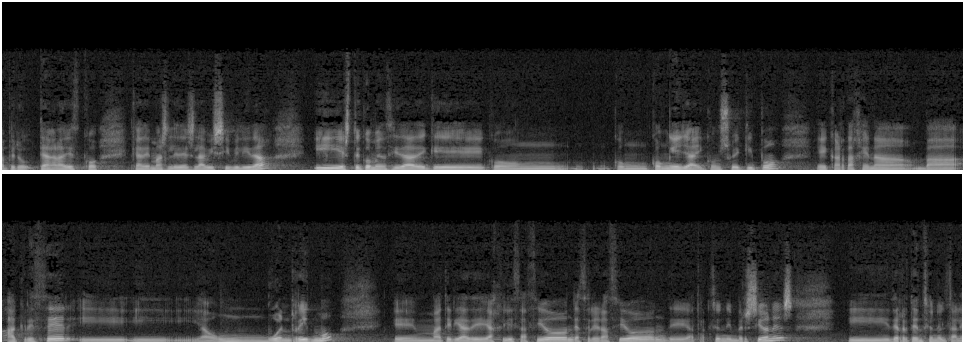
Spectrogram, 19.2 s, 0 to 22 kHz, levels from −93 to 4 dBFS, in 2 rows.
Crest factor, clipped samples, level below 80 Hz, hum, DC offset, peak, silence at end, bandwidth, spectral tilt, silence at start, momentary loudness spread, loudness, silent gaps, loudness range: 18 dB; under 0.1%; -66 dBFS; none; under 0.1%; -14 dBFS; 0 s; 16 kHz; -5.5 dB/octave; 0 s; 10 LU; -32 LUFS; none; 4 LU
